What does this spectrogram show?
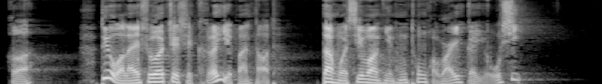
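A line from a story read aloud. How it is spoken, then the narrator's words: Meaningful, knowing smile. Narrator (Chinese): 意味深长的笑了笑，说道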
